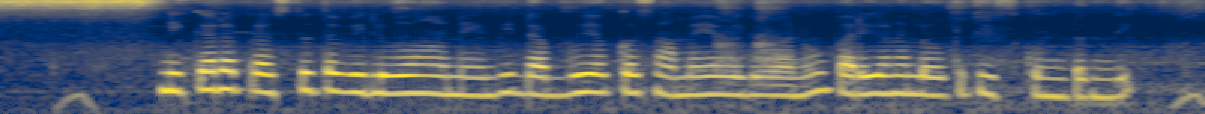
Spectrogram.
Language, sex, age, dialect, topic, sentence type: Telugu, female, 25-30, Central/Coastal, banking, statement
